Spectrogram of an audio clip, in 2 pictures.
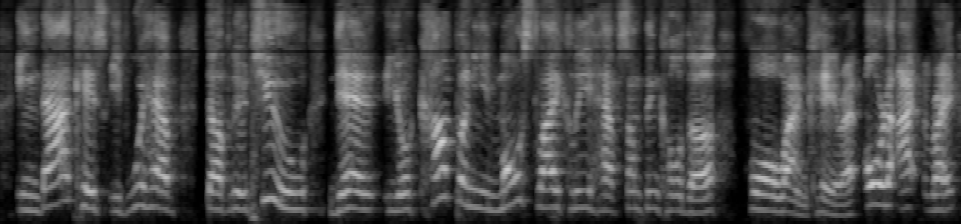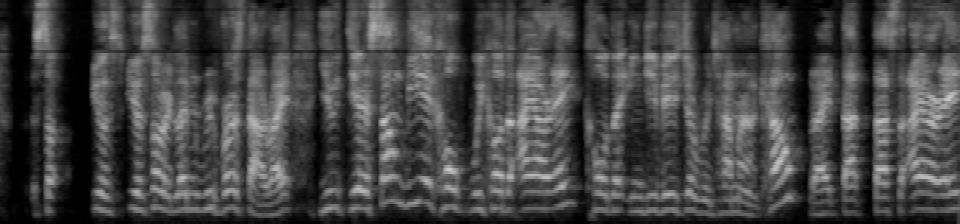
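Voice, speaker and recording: Pitched high, a man talks at a fairly quick pace with lively intonation. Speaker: financial seminar presenter. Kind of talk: seminar lecture. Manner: fast; halting, many restarts.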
